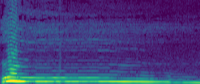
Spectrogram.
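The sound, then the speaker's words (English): A lone wolf howls in one sustained, clear tone lasting about two seconds. The pitch stays steady, then dips slightly at the close, with nothing else heard. “a wolf howling in the distance.”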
